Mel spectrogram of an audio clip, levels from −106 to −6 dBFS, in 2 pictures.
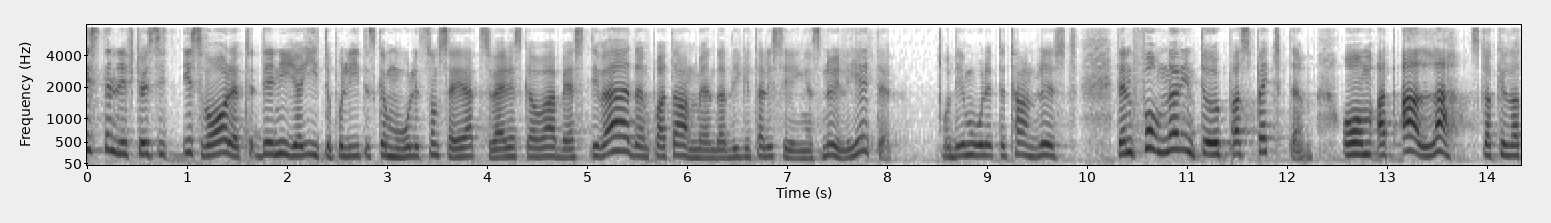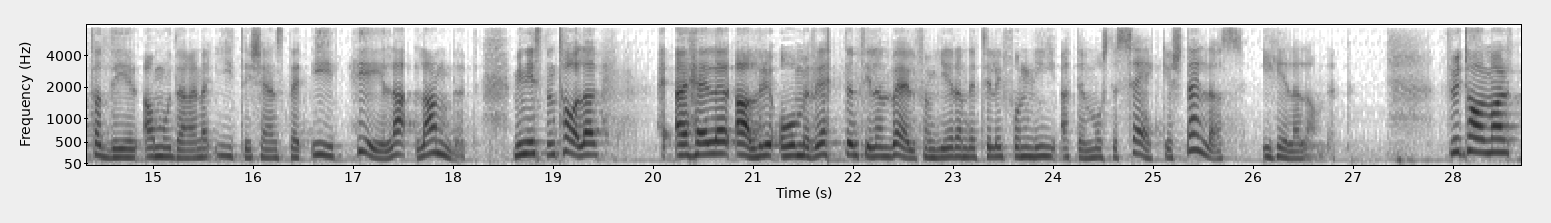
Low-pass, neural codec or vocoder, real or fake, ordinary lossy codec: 7.2 kHz; codec, 16 kHz, 0.9 kbps, LongCat-Audio-Codec; fake; none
